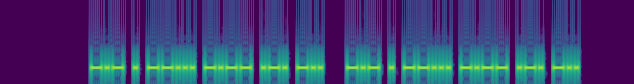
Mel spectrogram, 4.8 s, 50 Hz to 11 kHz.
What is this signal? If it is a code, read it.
Morse code, heard as a keyed tone, about 44 wpm, 690 Hz. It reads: KE7YRD KE7YRD
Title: USA Call Signs Repeated 2x 45wpm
